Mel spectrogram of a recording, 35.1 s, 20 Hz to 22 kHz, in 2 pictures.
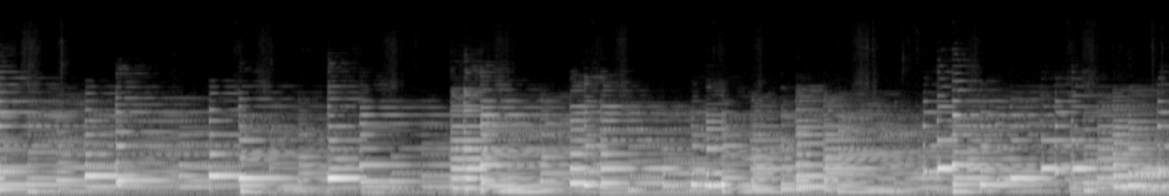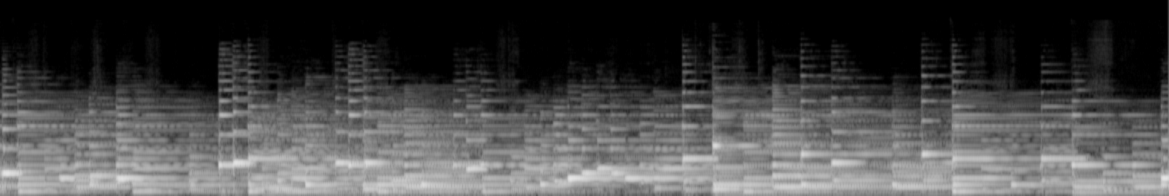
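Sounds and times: slow gentle piano music: 0.0 - 35.0.

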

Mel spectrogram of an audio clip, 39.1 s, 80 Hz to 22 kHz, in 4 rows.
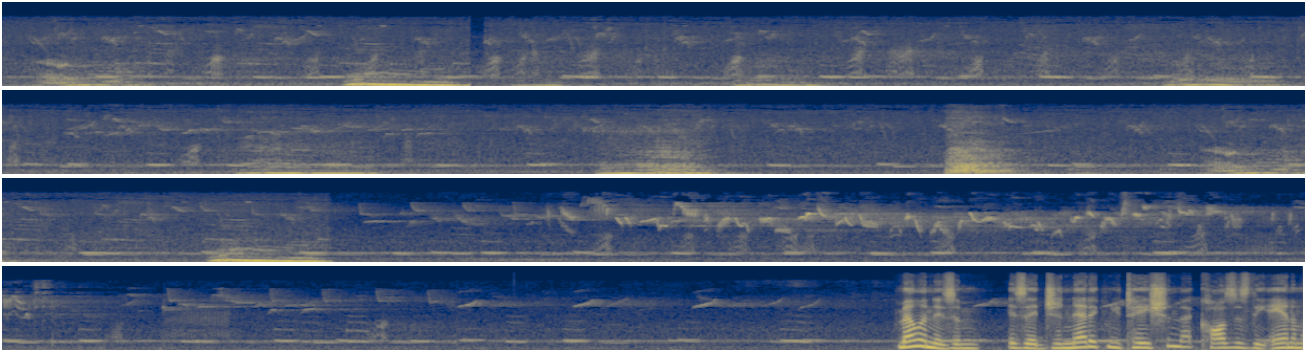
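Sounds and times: birds chirping: 0.0 - 39.0
big cat roaring: 0.2 - 1.3, 2.5 - 4.4, 5.4 - 6.4, 8.6 - 9.7, 11.5 - 12.8, 14.2 - 15.3, 16.8 - 18.0, 18.7 - 19.8, 21.1 - 22.0.

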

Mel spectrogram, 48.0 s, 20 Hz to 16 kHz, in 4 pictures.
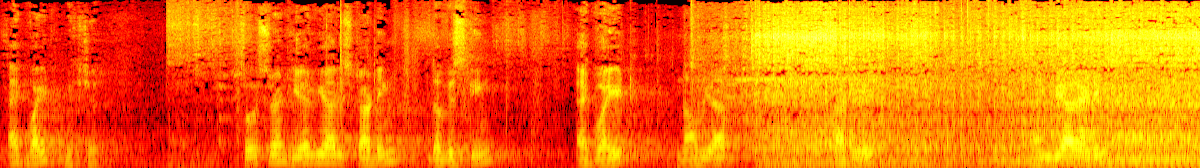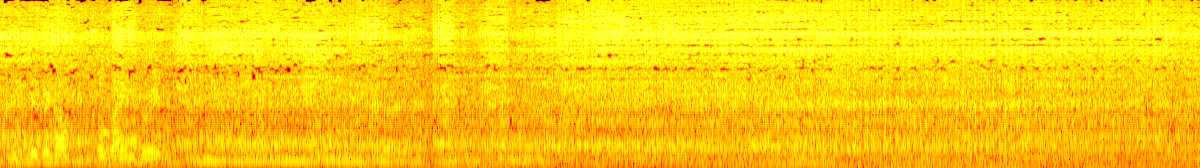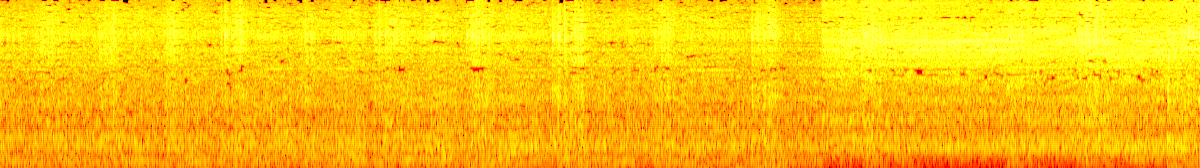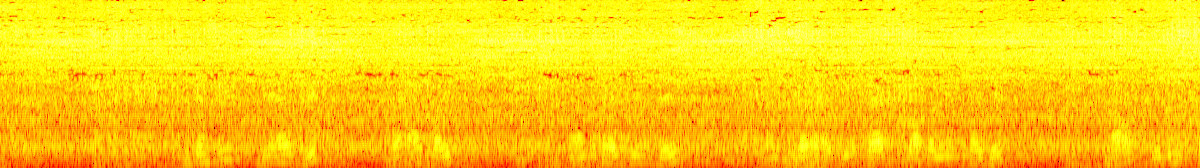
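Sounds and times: electric hand mixer whisking: 7.2 - 48.0.

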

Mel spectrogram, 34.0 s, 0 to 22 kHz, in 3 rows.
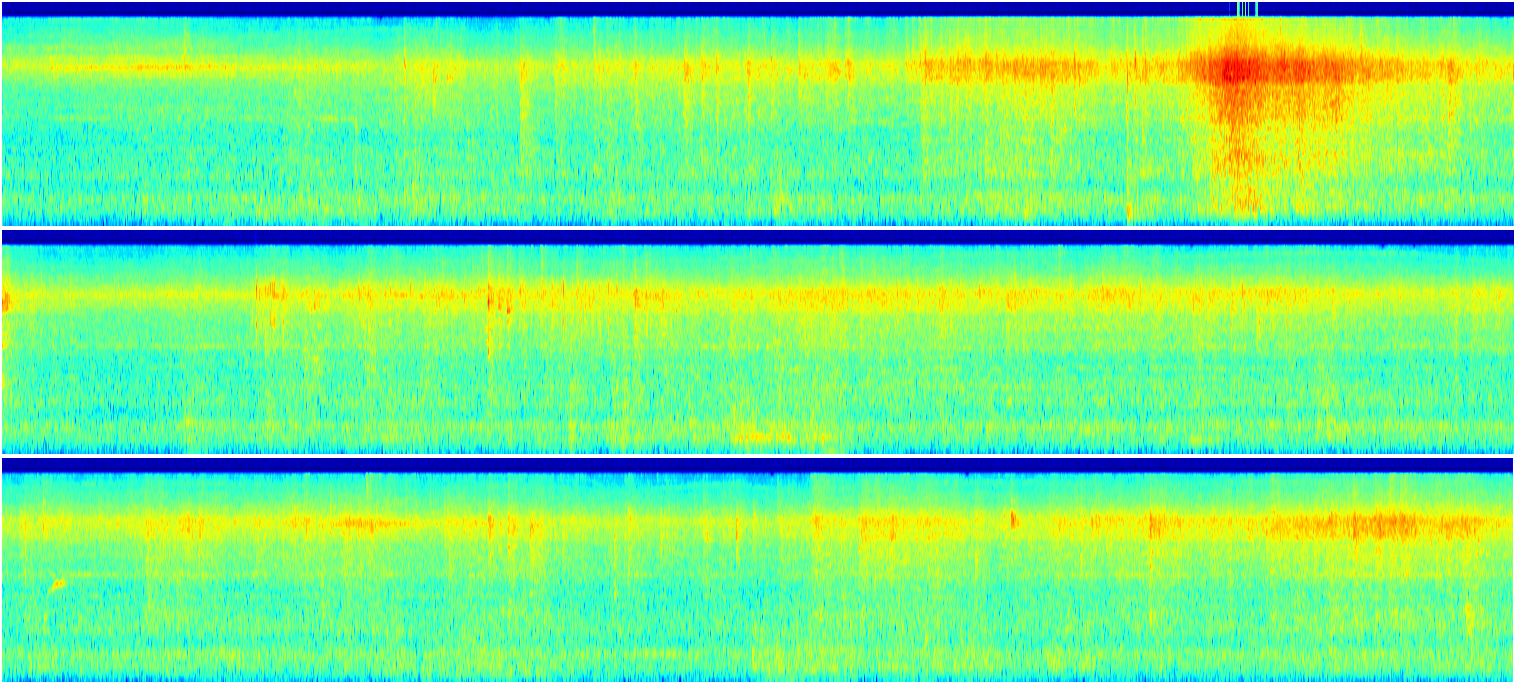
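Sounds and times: excavator diesel engine: 0.0 - 34.0
demolition rattling rumble: 1.1 - 34.0.

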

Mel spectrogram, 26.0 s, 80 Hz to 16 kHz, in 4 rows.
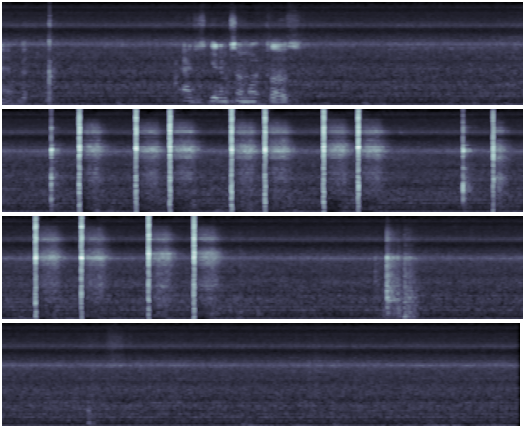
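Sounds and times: hammer striking metal: 7.2 - 11.4, 13.5 - 15.8.

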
